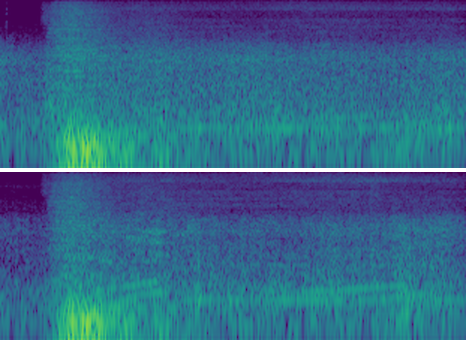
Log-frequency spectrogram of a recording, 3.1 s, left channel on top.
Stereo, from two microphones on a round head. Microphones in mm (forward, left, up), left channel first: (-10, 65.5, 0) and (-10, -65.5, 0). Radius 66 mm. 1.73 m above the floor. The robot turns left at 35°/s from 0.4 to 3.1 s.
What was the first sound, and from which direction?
A thud, 30° left (ahead or behind).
